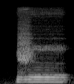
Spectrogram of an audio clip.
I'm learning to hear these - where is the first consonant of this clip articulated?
lips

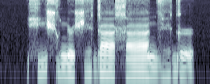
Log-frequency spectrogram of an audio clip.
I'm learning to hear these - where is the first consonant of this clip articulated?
velum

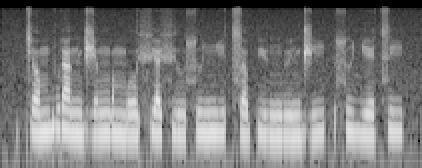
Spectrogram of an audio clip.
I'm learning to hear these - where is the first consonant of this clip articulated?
palate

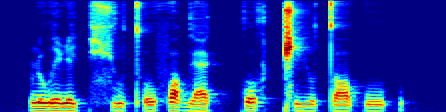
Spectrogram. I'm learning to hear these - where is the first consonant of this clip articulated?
retroflex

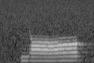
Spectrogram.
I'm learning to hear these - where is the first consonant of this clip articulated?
palate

